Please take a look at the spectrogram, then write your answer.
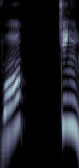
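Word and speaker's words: watching: डब्ल्यू ए व चिंग यहां पर टी सी एच है ना टी साइलेंट रहता है तो वॉचिंग वाचिंग टी सी एच को साथ ही में च पढ़ देना और आई एन जी इंग हो गया वॉचिंग वॉचिंग और यहां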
